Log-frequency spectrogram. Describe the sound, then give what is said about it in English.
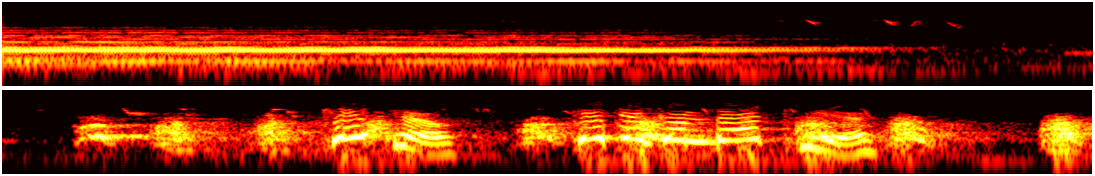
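A dog in a forest lets out a long, steady whine, then after a brief pause breaks into an excited string of short barks and yelping whimpers. “Poor dog. You want to talk, don't you?”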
